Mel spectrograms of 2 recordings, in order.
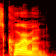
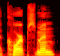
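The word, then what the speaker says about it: corpsman: It is Corman. You don't pronounce the S. Yeah, I mean, it's not very good for a guy delivering first aid to be called a corpseman.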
